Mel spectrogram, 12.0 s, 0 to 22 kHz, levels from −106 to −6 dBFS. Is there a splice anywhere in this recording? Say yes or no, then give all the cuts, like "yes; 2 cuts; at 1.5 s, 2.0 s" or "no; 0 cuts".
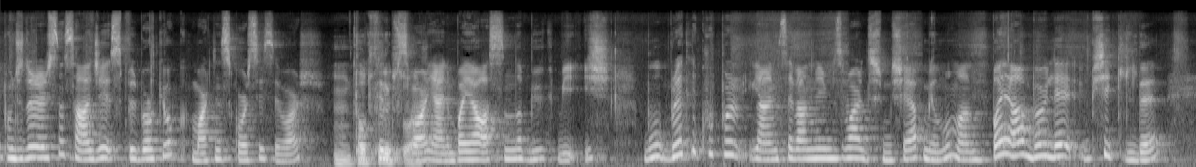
no; 0 cuts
